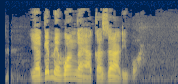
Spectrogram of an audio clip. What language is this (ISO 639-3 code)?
lug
